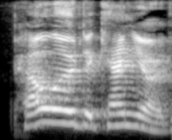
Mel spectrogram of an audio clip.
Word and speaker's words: Paolo Di Canio: Paolo Di Canio.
